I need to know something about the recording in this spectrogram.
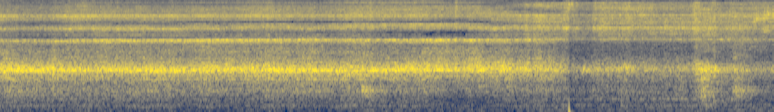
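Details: Steady high-pitched whining hiss of a dental surgical drill with a brief click partway through, during immediate implant placement in the aesthetic zone after a fractured tooth; cone-beam scan showed a small bone defect.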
